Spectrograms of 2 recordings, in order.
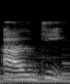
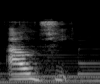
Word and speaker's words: algae: So it's alga and the plural is algae, and it can also be pronounced as algae.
